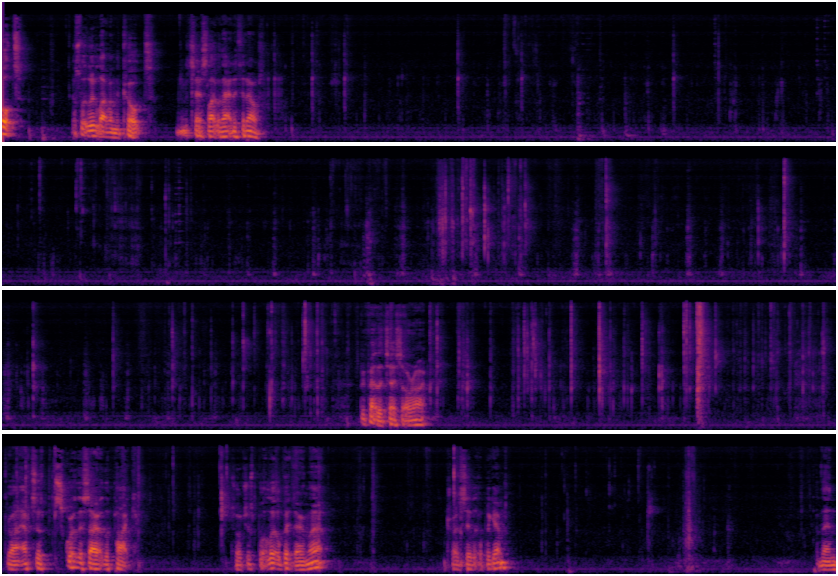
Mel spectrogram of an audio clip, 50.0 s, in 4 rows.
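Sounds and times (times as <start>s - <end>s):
chewing and crunching: 3.9s - 30.4s, 31.4s - 38.4s, 45.5s - 47.5s.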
